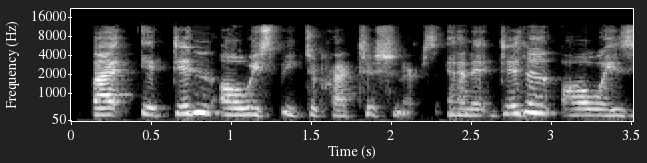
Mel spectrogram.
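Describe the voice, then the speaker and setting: Here is an ordinary speaking voice. A woman speaks at a fairly high pitch and moderate pace, with ordinary pitch variation. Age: 60s. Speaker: journal editor and retired professor of health education. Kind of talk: interview.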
